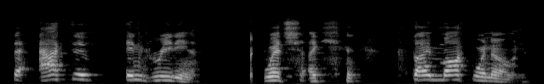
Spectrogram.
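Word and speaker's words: thymoquinone: But there's one crucial part of it and that is the active ingredient which I thyquinone. I think I pronounced that right. Dr. Ryan said I did it right last night.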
